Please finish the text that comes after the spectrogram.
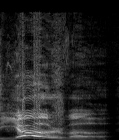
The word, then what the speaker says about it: Yorvo: You gotta say his name like he's, who's the guy in the painting in Ghostbusters 2? So He is Yorvo.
